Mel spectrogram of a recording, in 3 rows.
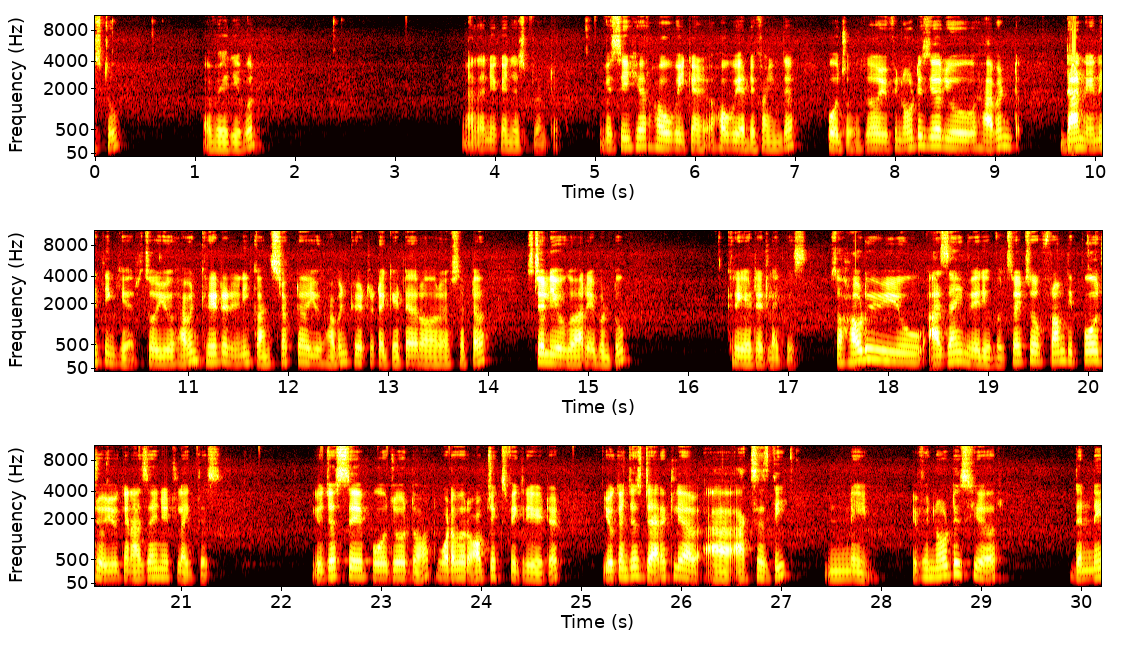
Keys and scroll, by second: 0.1 alt+Return, 2.6 alt+Return, 20.1 Return, 27.2 Return.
